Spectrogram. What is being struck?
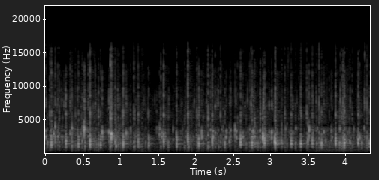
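Plastic articulated lobster toy.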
